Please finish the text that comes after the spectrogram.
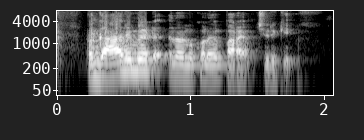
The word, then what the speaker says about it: Ganymede: ഇപ്പോഴാണ് കിട്ടിയത് പെർഫ്യൂം ഇതാണ് ഇതിന്റെ പേര് പലരും തെറ്റിച്ചാണ് ഉച്ചരിക്കുന്നത് യഥാർത്ഥത്തിൽ ഇതിന്റെ പേര് മാർക്ക് ആന്ദ്വാൻ ബാർവ ഗാനിമേഡ് എന്നാണ് പെർഫ്യൂമിന്റെ ഫ്രഞ്ച് ഉച്ചാരണ ശൈലിയിൽ പ്രൊനൗൺസ് ചെയ്യേണ്ടത് ഗാനിമേഡ് എന്ന് നമുക്ക് വേണെങ്കിൽ പറയാം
